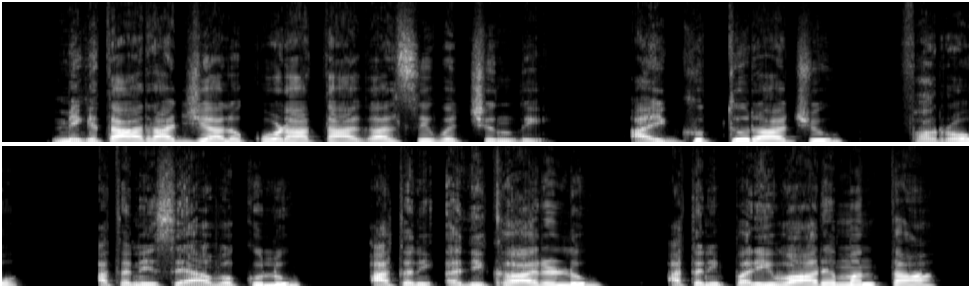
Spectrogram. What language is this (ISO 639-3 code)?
tel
